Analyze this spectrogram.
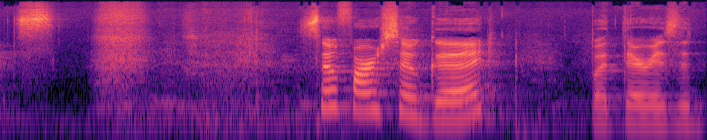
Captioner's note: laugh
